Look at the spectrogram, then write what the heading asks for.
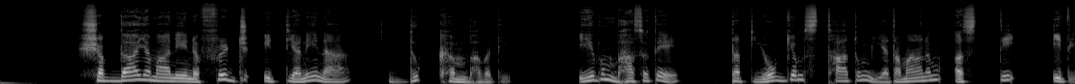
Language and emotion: Sanskrit, sad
